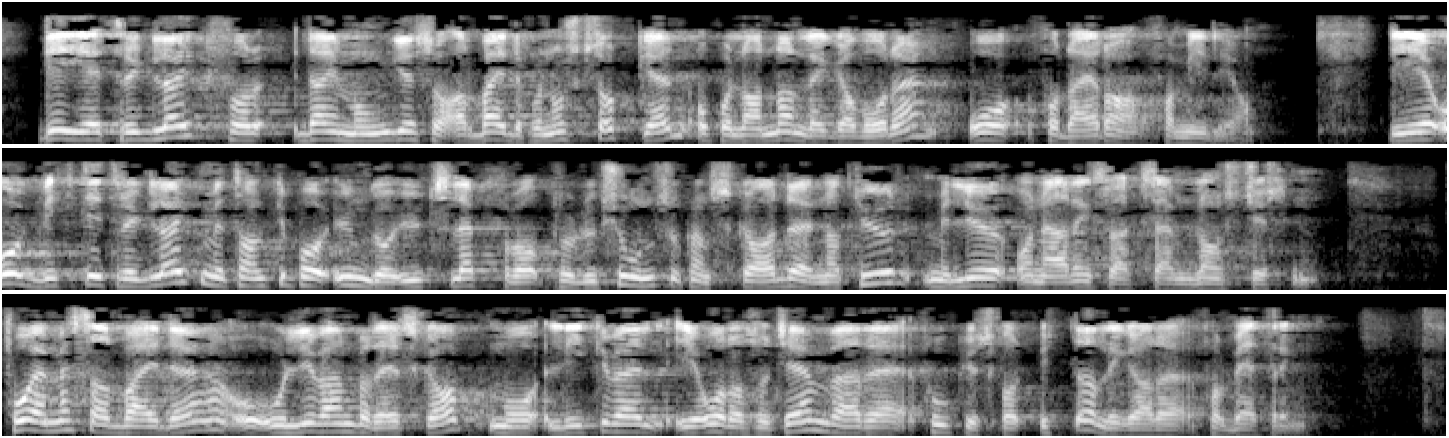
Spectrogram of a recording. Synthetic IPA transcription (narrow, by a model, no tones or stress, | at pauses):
d̪ɛjeːt̪ʰɾʏɡlæɪkfɔɾd̪æɪmɔŋɡəsɔʔɑ̰ɾbæɪd̪əɾpʰɔnɔʂksɔkːəlɔ̰pʰɔlɑnd̪ɑnlɛɡəɑʋoːɾəʔɔfɔɖ̪æɪɾɑfɑmiːlɪ̰ɑ̰ | d̪̥ɛæɾoːɡʋɪkt̪ɪt̪ʰɾʏɡlɑɪkmɛt̪ʰɑŋkəpɔʔʉnɡoːʉːt̪slɛpːfɾɑpʰɾʊd̪ʉkʃuːnsɔmkɑnskɑːd̪ənɑt̪ʰʉːɾmɪljøːʔɔnæːɾɪŋsʋæɾksɑmlɑŋsc͡çʏst̪n̩ | foːɛmɛsɑɾbæɪd̪əɔ̰ʊljəʋænbəɾeːd̪skɑːpmoliːkəʋɛlɪ̰oːɾɑsɔt̪ʰeːmʋæːɾəfuːkʉsfɔɾʏt̪ːəɾɭɪɡɑɾə̰fɔɾbeːt̪ɾɪ̰ŋ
